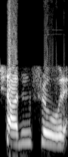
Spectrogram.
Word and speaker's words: schadenfreude: So it's schadenfreude and it's S-C-H-A-D-E-N-F-R-E-U-D-E.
